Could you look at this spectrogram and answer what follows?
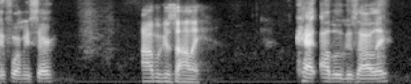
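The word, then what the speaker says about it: Abu-Ghazaleh: Abu Ghazali.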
